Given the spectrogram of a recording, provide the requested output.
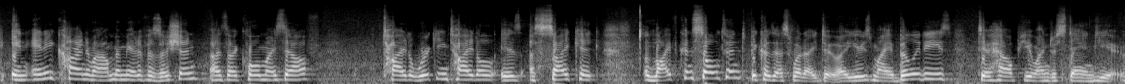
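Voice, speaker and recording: Fairly high pitch from a woman, set against noticeable background noise. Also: lively intonation, moderate pace. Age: 60s. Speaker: psychic life consultant. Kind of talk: talk to audience.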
